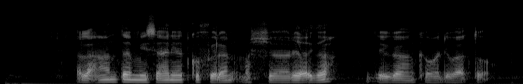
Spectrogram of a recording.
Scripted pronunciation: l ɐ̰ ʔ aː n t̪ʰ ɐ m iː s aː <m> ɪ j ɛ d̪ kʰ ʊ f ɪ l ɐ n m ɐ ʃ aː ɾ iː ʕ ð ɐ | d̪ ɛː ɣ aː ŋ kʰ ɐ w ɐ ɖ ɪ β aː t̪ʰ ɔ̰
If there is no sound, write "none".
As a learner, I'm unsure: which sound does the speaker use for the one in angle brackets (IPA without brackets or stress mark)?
n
